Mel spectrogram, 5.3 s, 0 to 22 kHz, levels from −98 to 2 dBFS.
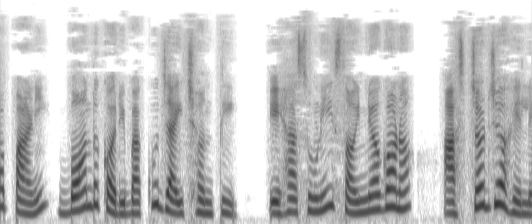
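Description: Over the first 1.5 s there's sample clock jitter. The converter's timing wobbles by something like a microsecond or two, so samples land early or late. On steep, bright parts of the speech that shows up as a faint grainy hiss, roughly 45 dB below the signal, and it drops away in the pauses.

All the way through, the speech has a swirly, hollow, smeared quality, with blunted consonant attacks and nothing above 19.9 kHz. That's likely generation loss: the audio went through something like half a dozen or more lossy encode-decode passes. The sound points to WMA at around 96 kbit/s, with errors piling up on each shifted frame grid.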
